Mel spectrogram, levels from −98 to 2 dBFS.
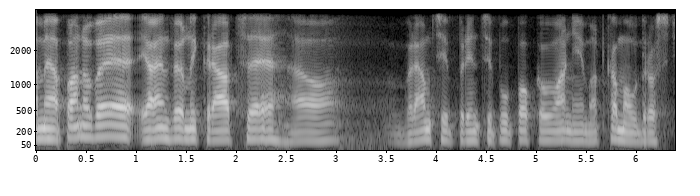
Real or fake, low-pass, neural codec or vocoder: fake; 3.6 kHz; codec, 16 kHz, about 1 kbps, DyCAST, with the encoder's durations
